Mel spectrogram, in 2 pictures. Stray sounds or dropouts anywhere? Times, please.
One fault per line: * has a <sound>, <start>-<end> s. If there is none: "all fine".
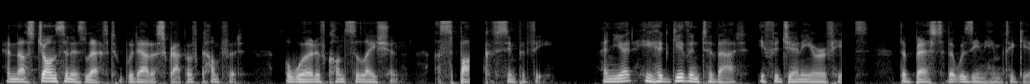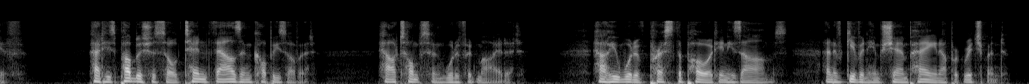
* has a dropout, 4.7-4.8 s
* has a dropout, 8.4-8.6 s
